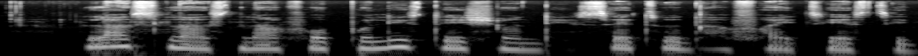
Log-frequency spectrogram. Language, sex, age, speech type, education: Nigerian Pidgin, female, 30-45, spontaneous, tertiary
